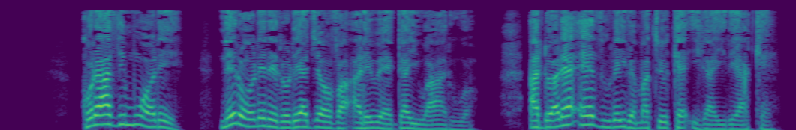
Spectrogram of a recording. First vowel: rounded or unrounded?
rounded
